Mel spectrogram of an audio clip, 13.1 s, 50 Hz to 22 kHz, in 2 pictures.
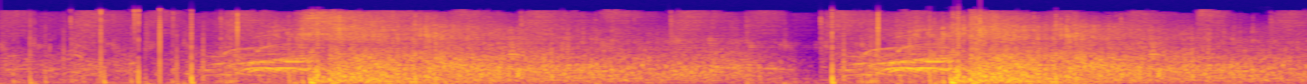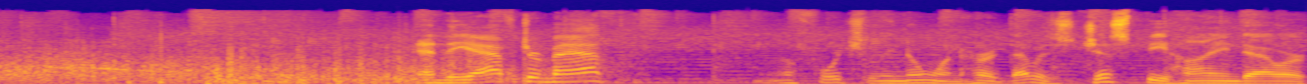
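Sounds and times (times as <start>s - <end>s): lightning crack: 0.0s - 10.0s
rolling thunder rumble: 1.2s - 9.8s.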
